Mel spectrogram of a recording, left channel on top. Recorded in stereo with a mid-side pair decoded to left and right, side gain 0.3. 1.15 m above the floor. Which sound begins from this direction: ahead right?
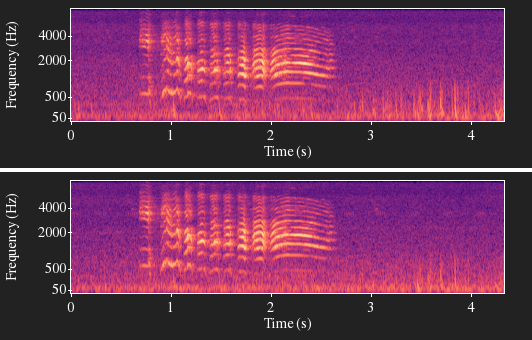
Laughter, at 0.7 s.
